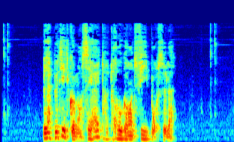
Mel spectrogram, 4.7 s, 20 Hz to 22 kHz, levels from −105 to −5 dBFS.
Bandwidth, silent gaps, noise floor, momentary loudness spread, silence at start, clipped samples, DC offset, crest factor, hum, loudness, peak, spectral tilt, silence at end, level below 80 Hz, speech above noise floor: 11.5 kHz; none; -66 dBFS; 8 LU; 0.85 s; under 0.1%; under 0.1%; 20 dB; none; -20 LUFS; -2 dBFS; -6.5 dB/octave; 1.2 s; -54 dBFS; 47 dB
